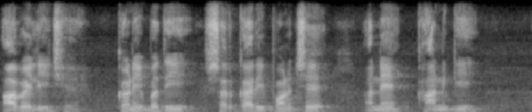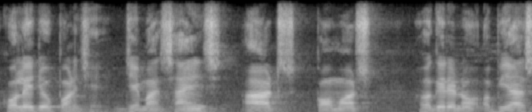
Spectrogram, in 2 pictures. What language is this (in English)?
Gujarati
